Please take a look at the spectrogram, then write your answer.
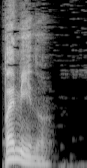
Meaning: dative singular of поми́н (pomín)
- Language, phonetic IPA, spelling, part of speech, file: Russian, [pɐˈmʲinʊ], помину, noun, Ru-помину.ogg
